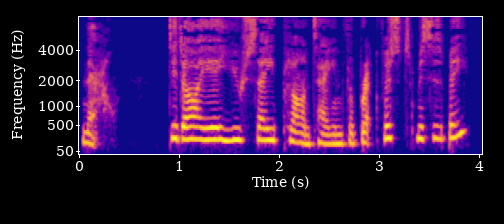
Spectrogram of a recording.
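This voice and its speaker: A woman voicing a pompous young male preacher with a nasal Cockney accent who enunciates slowly and painfully. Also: fairly high pitch, expressive, husky, dry recording, pitched above the performer's own voice. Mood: sanctimonious. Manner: slow, painfully enunciated, sanctimonious.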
